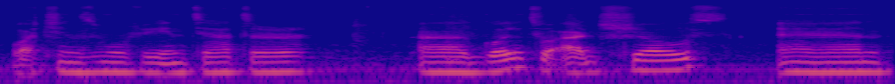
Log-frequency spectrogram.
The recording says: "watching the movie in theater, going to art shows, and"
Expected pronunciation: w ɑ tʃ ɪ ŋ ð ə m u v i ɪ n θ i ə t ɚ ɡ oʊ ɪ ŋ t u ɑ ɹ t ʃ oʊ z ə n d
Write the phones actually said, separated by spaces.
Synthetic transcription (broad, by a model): w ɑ tʃ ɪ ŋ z m u v i ɪ n t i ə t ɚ ɡ oʊ ɪ ŋ t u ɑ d ʃ oʊ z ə n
